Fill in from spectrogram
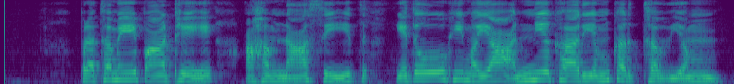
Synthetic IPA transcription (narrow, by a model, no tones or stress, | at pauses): pɾɐt̪ʰɐmeːpaːʈʰeːɐɦɐmnaːsiːt̪jet̪oːɦimɐjaːɐnjɐkaːɾjɐmkɐɾt̪ʰɐʋjɐm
